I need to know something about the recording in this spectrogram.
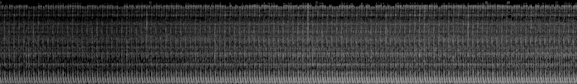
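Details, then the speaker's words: Sterlingkit model steam engine and boiler kit, run after tightening screws where water was seeping: even, steady chuffing at about three and a half beats a second, level gradually rising; running really nicely. "This thing is running really nicely and everything seemed to be going perfectly."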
